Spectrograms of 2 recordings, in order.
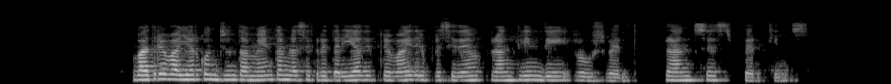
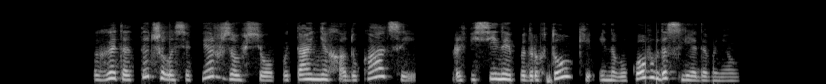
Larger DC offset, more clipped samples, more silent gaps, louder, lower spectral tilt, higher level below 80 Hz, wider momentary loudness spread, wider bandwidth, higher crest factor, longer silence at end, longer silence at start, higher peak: neither; neither; second, none vs 1.36-1.40 s, 1.94-2.01 s, 2.76-2.82 s, 2.92-2.96 s, 4.17-4.52 s, 5.16-5.20 s, 5.74-5.78 s, 5.95-5.99 s; second, -24 LUFS vs -21 LUFS; first, -5.5 dB/octave vs -4 dB/octave; second, -74 dBFS vs -62 dBFS; about the same, 13 LU vs 12 LU; about the same, 7.8 kHz vs 8 kHz; about the same, 22 dB vs 18 dB; about the same, 0.85 s vs 0.9 s; first, 1.35 s vs 0.95 s; about the same, -2 dBFS vs -4 dBFS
